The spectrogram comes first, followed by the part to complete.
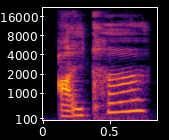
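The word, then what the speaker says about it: ichor: It's definitely pronounced Iicor or Iiker.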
